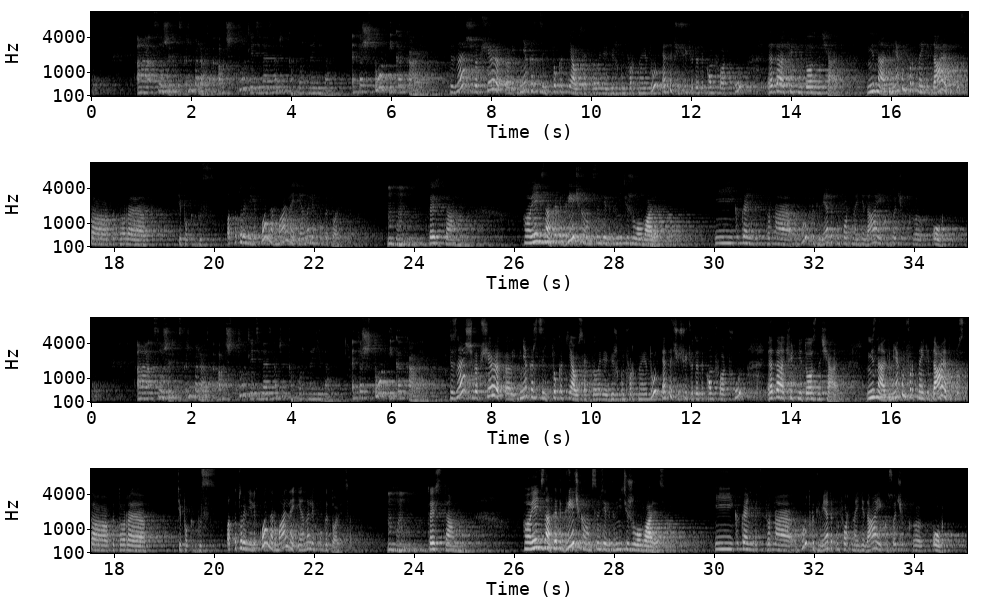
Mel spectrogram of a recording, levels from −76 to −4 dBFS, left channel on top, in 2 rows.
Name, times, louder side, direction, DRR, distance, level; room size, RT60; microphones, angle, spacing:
voice 1, 0.9-4.8 5.2-6.7 23.4-23.9, right 1 dB, 15° right, 0 dB, 1.2 m, -36 dB
voice 2, 7.2-15.0 15.5-18.7 19.3-19.8 20.3-22.6 24.3-25.1 26.2-29.2 30.0-34.6, right 3 dB, 70° right, 9 dB, 0.7 m, -29 dB
20.5 x 7.8 x 3.6 m, 2.7 s
head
